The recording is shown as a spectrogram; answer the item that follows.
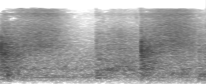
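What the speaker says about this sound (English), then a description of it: "it's just the guys closing the door." A door being closed nearby, heard as two or three abrupt knocks and thuds against a steady broadband hiss of background noise.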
